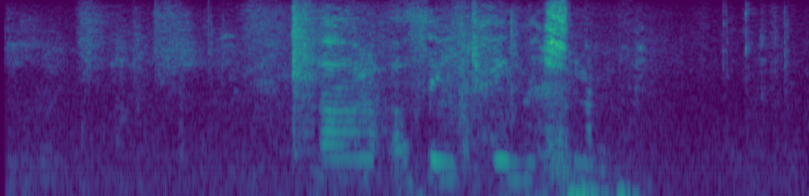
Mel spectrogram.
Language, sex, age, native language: Icelandic, male, 10, Icelandic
